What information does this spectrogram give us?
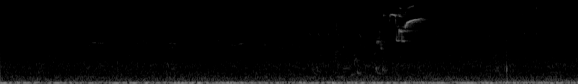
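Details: Brown-headed cowbird giving faint squeaky notes, then a thin, high, sliding whistle like a cartoon water drop near the end, over a steady low rumble of wind.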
